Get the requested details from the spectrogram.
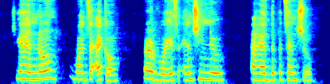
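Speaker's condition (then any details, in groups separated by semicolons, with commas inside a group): Cerebral palsy; diagnosed at 9 months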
